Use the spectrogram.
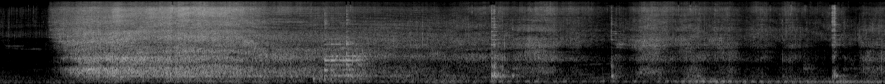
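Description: Broth poured onto fried ground spice paste for a winter vegetable curry bursts into a loud hissing sizzle that fades over a few seconds, followed by close stirring scrapes and sharp clinks of a utensil against the pan, with no speech.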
